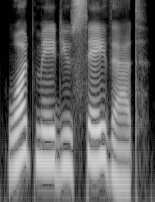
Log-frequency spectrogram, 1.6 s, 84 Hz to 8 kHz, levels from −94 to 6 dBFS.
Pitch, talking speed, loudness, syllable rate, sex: 190 Hz, 195 wpm, -17 LUFS, 3.7 syllables/s, female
